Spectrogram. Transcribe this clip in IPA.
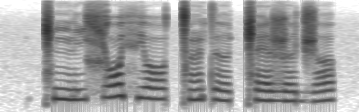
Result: ǁ ĩ ɾ i ɕ ɔ fʲ ɔː ǀ ə̃ t əː ǁ ɛ ʐ ə d͡ʒ ʌ

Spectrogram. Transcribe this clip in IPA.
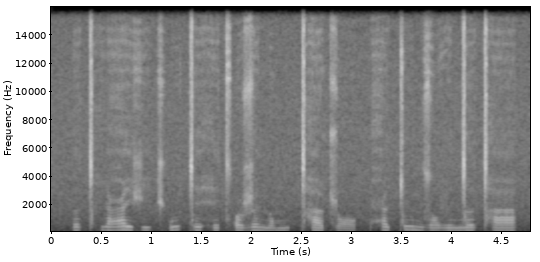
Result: ə ǀʰ i ʕ e ʃ i t͡ʃʼ u ǀ e h e t͡sʼ ɔ ʐ ə n ɔ m ɨ ǀʰ a ʈ͡ʂ ɔ | ħ ɨ ǀ u n z ɔ v e ŋ͡ǀ ə ǀʰ a

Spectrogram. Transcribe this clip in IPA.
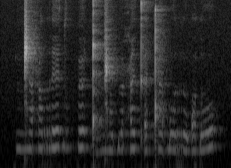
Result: ŋ͡ǁ e ħ ɔ r e d u k͡p ø ɡ͡ǃ ø ŋ͡ǁ o ɓ ʉ ħ e kʼ ɛ ǃ ɛ ɓ o r u ʔ ɔ ɗ o

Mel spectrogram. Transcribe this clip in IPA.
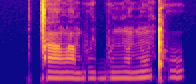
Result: ǀ ã lˠ ã b u i̯ b u ɲ õ n̪ ũ ǃʰ u

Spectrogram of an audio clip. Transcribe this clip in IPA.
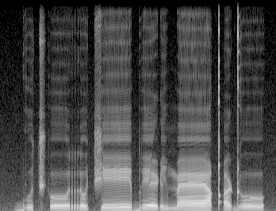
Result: b u t͡ʃʼ oː r o t͡ʃ eː b eː ɽ i m æː qʼ o ɖ o

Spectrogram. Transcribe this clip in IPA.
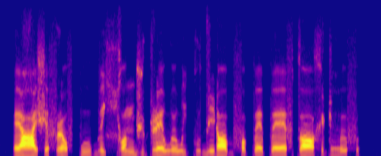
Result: ɛ ʕ ɛ ʃ ɛ f ɭ ɔ f p uː b ɛ ç ɔ n d͡ʒ u ʈ ɭ ɛ w ɵ w i k u d i ɽ ɒː b f ɒ p ɛ p ɛː f t ɒː x ɛ ʈ ɦ ɵ f

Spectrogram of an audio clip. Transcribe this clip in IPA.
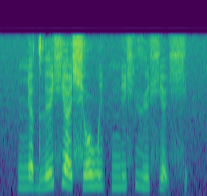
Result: ɲ ɛ d lʲ ɛ ç ɛ ɕ ʊ w i k ŋ i ç vʲ ʊ ç e ç

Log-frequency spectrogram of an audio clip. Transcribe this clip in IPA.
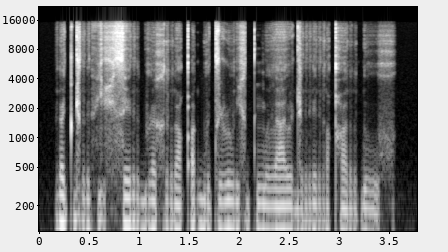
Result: ɾ œ tʲ ɖ ə r f j i x s e r b ɹ œ x r o qʼ u ɡ͡b u tʲ o ɭ u ɾ i x ɾ ə tʲ ŋ͡m o l a l ə ɖ e r e r o qʰ o r ɗ u x

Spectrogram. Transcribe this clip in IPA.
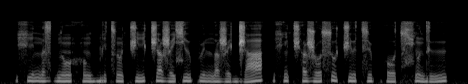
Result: x i n ɐ z d õ h õ ɡ b i t͡s õ t͡ʃ i t͡ʃ a ʐ e ɕ ɨ p ʉ n a ʐ e d͡ʒ a | x ĩ t͡ʃʰ ɐ ʐ o s u t͡ʃ ɨ t͡s ʉ pʰ o t͡s ɕ ũ d ɨ

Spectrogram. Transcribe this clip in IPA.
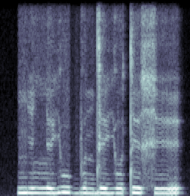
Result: ŋ i lː ɪ j u b ʊ n d e j ʊ t ɪ x ɪ

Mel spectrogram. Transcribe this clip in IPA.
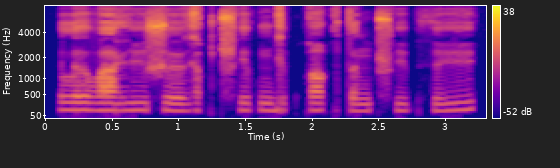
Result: l ə β a ɣ y ʃ ø ɣ ɪ q ʈ͡ʂʰ ɪ p ŋ ɡ ɪ p q ɐ q t ə n ʈ͡ʂʰ y p θ y

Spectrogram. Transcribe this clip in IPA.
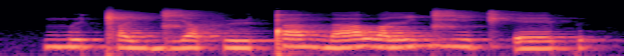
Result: m ɨ ǁ ɐ ʎ d͡ʑ ɐ f ʉ ǃ ɐ ŋ ɐ lˠ i d͡ʑ i t͡ʃʼ e p

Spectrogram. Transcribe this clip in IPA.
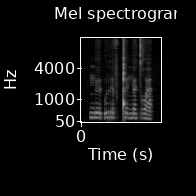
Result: ŋ ø ʔ u r œ f ǃ ø n œ t ʁʷ a

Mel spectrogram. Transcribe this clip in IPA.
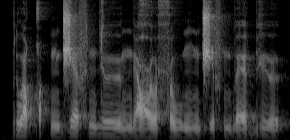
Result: ɾ u q | n d͡ʒ ɛ f n d øː ŋ e ʕ u ħ uː ŋ n d͡ʒ e f m b ɛː bʲ ø

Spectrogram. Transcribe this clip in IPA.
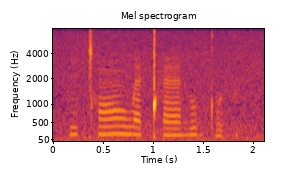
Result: i ǀʰ õː w ɛ ǃʰ ɛː ɦ u b kʷʼ ɯ k

